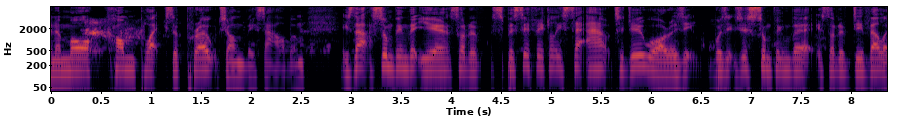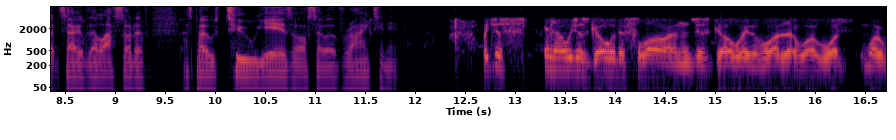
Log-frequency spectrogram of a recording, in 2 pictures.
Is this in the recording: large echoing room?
no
